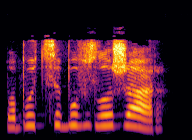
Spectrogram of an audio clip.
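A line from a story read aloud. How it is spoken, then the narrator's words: Exclamation. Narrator (Ukrainian): вигукнула Герміона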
